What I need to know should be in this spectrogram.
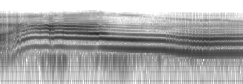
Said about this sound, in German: Nur einmal kam eine wilde Katze aus dem Wald,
